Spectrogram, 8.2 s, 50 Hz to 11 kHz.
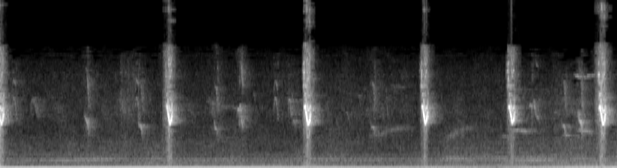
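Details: Last baby house finch being urged out of the nest on 12 June 2007: five sharp, piercing chirps at uneven intervals of one to two seconds, with faint soft twitters between them and a low background hum.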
